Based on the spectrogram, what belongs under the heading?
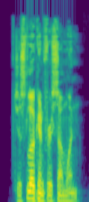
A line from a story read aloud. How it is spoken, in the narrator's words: I said in a casual tone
